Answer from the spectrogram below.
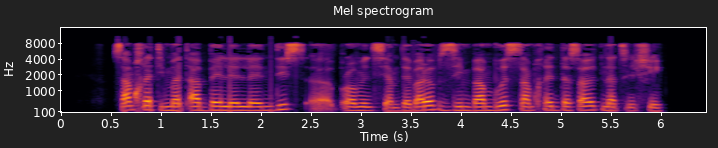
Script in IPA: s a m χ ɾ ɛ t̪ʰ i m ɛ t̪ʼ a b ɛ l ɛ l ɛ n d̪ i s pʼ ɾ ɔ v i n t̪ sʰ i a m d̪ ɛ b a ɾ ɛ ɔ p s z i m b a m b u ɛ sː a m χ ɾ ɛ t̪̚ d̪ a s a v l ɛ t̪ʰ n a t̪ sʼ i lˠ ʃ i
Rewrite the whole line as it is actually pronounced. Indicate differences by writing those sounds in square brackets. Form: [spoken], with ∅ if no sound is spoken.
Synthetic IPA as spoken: s a m χ ɾ ɛ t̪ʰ i m [a] t̪ʼ a b ɛ l ɛ l ɛ n d̪ i s pʼ ɾ ɔ v i n t̪ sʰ i a m d̪ ɛ b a ɾ ɛ ɔ p s z i m b a m b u ɛ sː a m χ ɾ ɛ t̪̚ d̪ a s a v l ɛ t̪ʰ n a t̪ sʼ i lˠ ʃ i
